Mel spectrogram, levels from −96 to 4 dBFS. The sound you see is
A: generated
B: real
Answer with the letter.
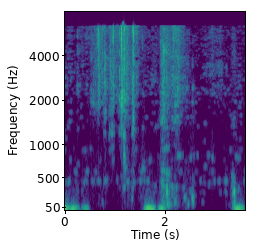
B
